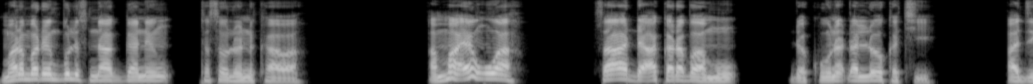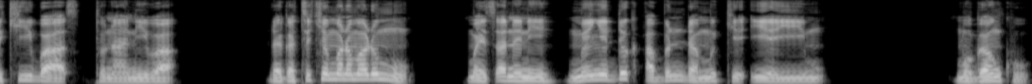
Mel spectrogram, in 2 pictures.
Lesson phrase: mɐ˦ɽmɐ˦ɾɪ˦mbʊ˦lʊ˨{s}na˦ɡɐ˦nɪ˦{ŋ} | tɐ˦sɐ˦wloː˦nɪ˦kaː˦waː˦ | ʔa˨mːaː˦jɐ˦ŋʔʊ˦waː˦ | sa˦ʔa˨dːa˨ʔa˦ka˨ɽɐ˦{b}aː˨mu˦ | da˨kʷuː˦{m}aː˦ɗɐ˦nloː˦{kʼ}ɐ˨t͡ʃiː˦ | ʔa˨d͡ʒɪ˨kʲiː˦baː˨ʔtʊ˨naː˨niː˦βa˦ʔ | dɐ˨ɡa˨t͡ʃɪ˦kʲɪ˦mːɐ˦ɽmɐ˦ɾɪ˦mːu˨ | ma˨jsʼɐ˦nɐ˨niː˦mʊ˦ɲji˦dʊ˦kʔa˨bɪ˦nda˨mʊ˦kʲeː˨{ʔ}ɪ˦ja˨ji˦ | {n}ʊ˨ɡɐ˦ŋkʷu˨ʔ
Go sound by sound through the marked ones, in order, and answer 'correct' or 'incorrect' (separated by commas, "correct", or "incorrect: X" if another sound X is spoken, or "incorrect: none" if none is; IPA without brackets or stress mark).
correct, incorrect: n, correct, incorrect: n, incorrect: k, correct, incorrect: m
